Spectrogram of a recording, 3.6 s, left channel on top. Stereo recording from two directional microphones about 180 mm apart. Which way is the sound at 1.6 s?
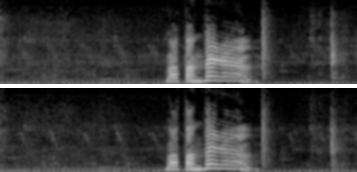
10° right (ahead or behind).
